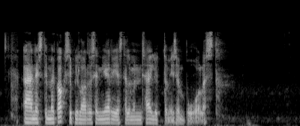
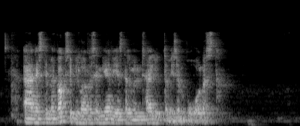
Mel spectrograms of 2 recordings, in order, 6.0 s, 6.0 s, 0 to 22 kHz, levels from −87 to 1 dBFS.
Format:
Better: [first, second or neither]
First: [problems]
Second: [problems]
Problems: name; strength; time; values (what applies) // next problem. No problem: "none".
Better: first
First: none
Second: room echo; dies away in 0.6 s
